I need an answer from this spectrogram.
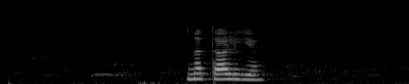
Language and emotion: Russian, neutral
